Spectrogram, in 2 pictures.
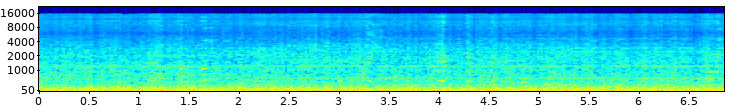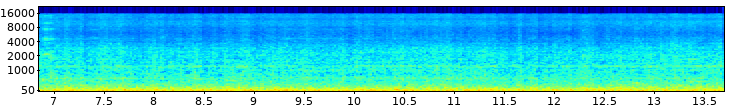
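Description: Cummins ISM diesel engine of an MCI D4500CT motor coach running steadily, heard from inside the cabin with the air conditioning on: a constant low rumble with a faint steady whine above it.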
